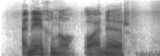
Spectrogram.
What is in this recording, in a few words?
Reading; Human Actions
